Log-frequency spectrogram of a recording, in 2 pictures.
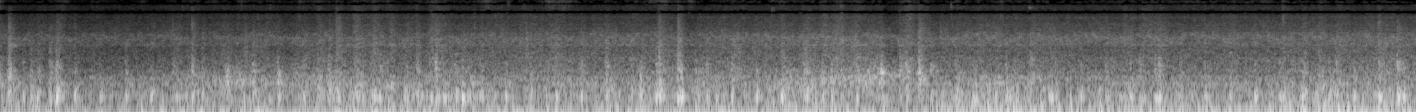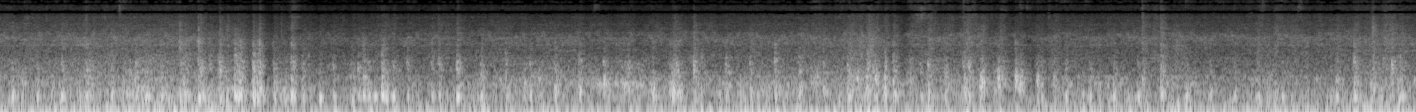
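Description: Passenger train running along the track, heard from the rear of the last coach: a steady low rumble with the wheels clicking over the rail joints.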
